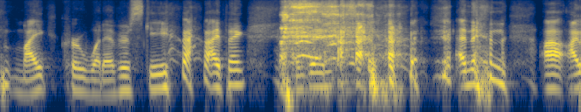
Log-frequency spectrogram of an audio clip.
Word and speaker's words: Kurkowski: my name Kurkowski, and he's like, "Oh, it's Kurkowski."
